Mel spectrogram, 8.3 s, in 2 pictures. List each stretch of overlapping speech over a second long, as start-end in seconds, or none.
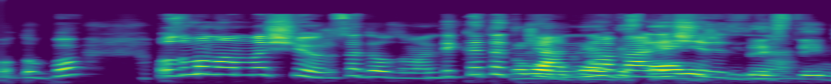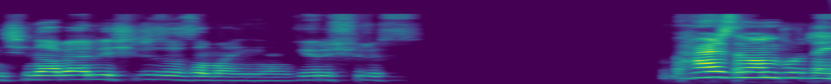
2.5-4.0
